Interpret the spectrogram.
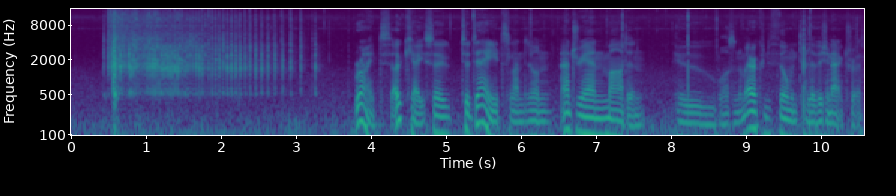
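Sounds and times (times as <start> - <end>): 
spinning prize wheel sound effect with ratcheting clicks: 0.5 - 3.4
speech: 3.8 - 10.5.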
